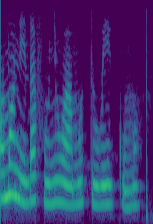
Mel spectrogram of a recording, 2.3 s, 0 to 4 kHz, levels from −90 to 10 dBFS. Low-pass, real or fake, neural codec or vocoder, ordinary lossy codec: 3.6 kHz; real; none; none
